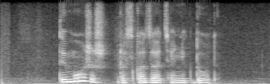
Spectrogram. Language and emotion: Russian, neutral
